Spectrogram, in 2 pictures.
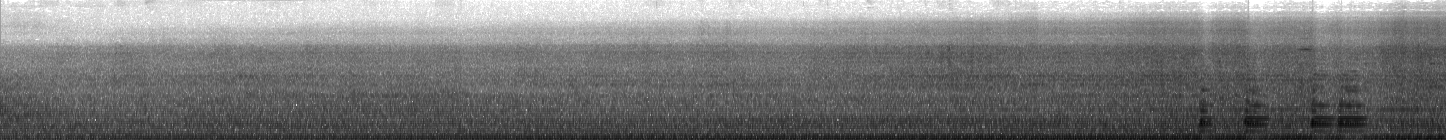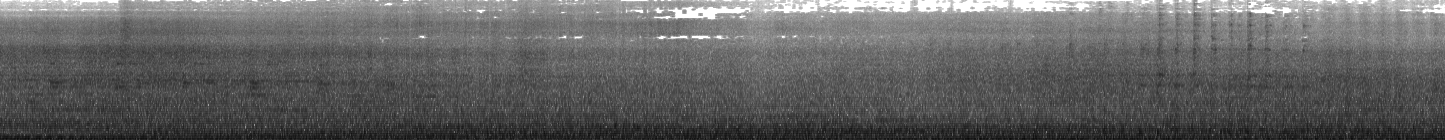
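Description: A freight train's diesel locomotives approach, their engines drumming louder and louder. About halfway through the horn sounds in short blasts, then the train passes close by with steady wheel-on-rail noise.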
